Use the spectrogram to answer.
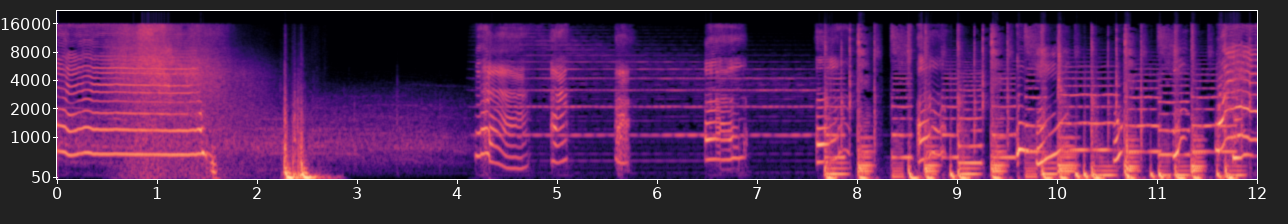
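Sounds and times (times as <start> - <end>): cartoon character screaming: 0.0 - 1.6, 11.6 - 12.0
body hitting the ground: 2.3 - 2.8.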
